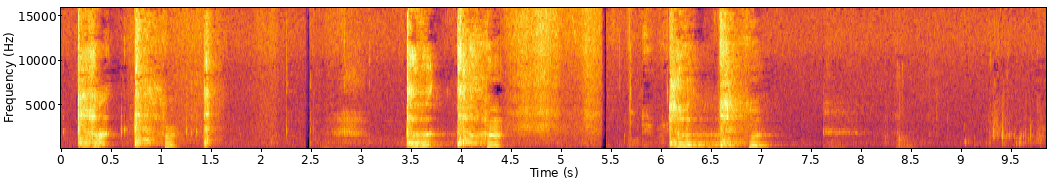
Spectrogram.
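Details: Adult with a cough that won't stop: repeated clusters of harsh bursts, about six to seven coughs over ten seconds with brief pauses, a persistent cough.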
